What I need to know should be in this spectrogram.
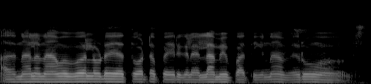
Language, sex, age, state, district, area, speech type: Tamil, male, 18-30, Tamil Nadu, Kallakurichi, rural, spontaneous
